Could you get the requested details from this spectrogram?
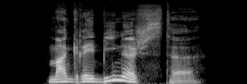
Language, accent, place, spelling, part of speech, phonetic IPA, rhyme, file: German, Germany, Berlin, maghrebinischste, adjective, [maɡʁeˈbiːnɪʃstə], -iːnɪʃstə, De-maghrebinischste.ogg
- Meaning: inflection of maghrebinisch: 1. strong/mixed nominative/accusative feminine singular superlative degree 2. strong nominative/accusative plural superlative degree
